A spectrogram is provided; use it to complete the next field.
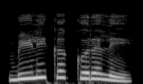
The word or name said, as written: ಬಿಳಿಕಕ್ಕೊರಲೆ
